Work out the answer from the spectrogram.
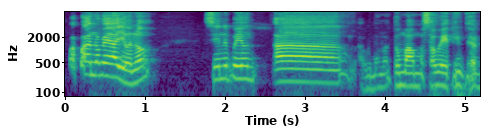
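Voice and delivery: usual speaking voice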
